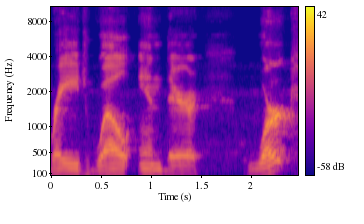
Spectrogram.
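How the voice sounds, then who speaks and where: A loud voice with a bright, sharp tone and an American accent, in a very clean recording with a silent background. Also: man. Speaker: podcast host, copywriter and acting coach. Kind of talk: solo podcast monologue.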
